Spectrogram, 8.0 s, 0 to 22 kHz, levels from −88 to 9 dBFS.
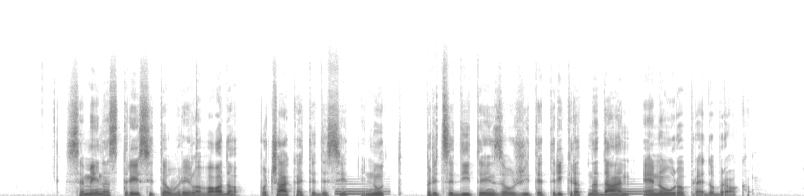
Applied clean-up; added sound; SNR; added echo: none; Piano; 10 dB; none.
